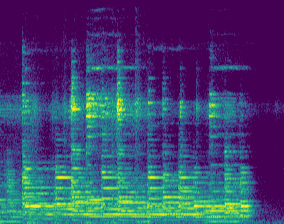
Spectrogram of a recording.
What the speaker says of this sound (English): My phone is going off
